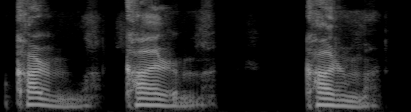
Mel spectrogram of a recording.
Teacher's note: the a stays the short sound but the consonants actually take up more space it's like there's some kind of hesitation karma karma karma [Music]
